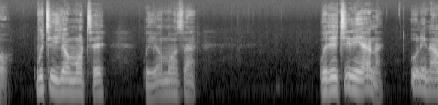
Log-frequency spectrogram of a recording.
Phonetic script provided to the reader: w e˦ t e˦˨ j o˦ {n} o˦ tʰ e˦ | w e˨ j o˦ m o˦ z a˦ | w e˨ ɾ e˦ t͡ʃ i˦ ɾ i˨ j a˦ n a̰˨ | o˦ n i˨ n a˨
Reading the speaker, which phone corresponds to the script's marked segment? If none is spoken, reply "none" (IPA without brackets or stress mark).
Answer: m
